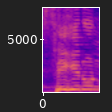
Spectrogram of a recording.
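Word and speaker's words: সাহরি: সেহরি নয় শব্দটা, শব্দটা সাহারি। দন্তেশয় একার আর দন্তেশয় আকারের পার্থক্যটা কি শুনে নিন। দন্তেশয় একা, সিনে জেদ দিলে সিহিরুন মানে হলো জাদু করা, কোরআনে আছে হাদা সিহিরুম মুবিন।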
